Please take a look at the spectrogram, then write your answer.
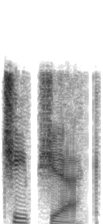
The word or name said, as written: cheapjack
